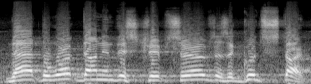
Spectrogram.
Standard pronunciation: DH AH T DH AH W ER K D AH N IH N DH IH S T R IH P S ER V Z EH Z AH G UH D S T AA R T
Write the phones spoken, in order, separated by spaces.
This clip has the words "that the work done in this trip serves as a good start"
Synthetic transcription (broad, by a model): DH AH T DH AH W ER K D AH N IH N DH IH S T R IH P S ER V Z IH Z AH G UH D S T AA R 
